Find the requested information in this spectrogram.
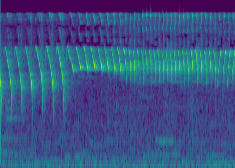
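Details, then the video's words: Spanish Timbrado canary singing for training: a series of sharp descending sweeps about eight times in quick succession, followed by a bright, fast, continuous metallic trill. "Spanish Timbrado canary song for training"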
